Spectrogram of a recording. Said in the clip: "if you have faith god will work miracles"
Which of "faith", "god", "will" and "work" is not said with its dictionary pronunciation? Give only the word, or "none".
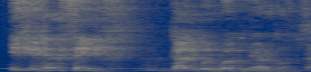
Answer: faith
